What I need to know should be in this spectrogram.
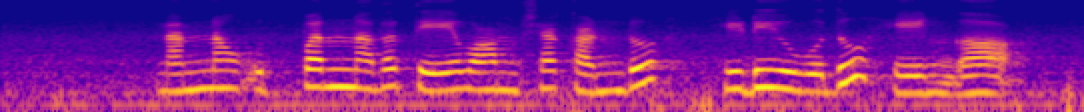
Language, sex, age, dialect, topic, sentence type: Kannada, female, 31-35, Central, agriculture, question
